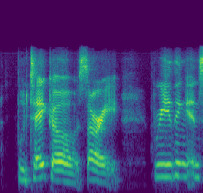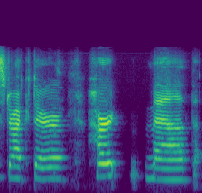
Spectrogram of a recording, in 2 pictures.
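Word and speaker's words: Buteyko: She is a qualified mindfulnessbased stress reduction teacher, a certified bhutaki bhaco. Am I saying it right? Mindy boutaco. Boutco, sorry.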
